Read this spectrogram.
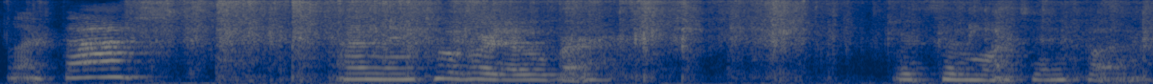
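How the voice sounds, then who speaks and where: A craft workshop instructor, a woman with a medium-pitched voice, speaks slowly through a casual, hands-on tutorial. She explains each step informally and reassuringly. The room is echoey, with background noise and clicks.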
